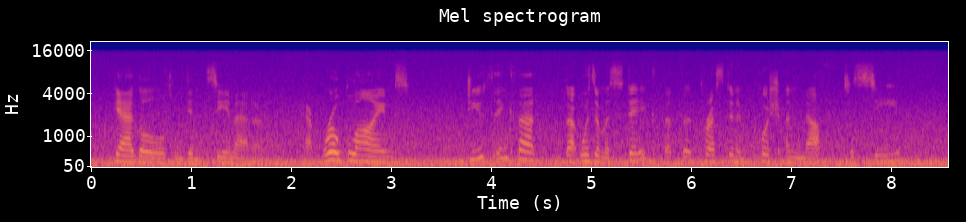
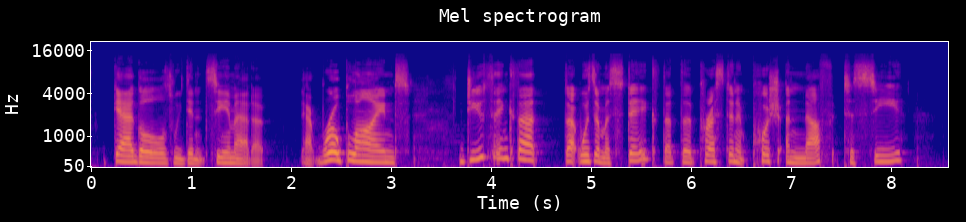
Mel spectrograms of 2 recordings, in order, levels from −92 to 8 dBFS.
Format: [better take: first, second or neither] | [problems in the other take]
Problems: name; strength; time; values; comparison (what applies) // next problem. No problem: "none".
second | hiss; loud; throughout; 1 dB below the speech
